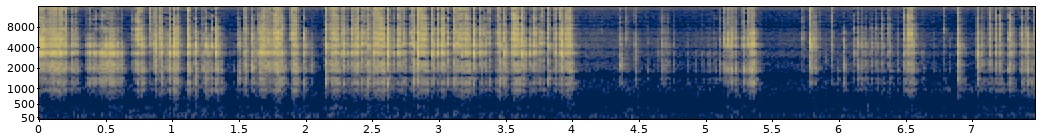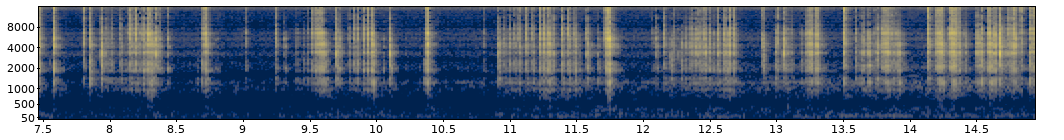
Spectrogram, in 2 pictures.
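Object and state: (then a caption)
Glass perfume bottle. Long nails tap and scratch a black glossy glass perfume bottle shaped like a high-heel shoe with a gold heel, held in one hand. Quick, bright clicks and scrapes with a faint tonal edge near 3.4 kHz come in a dense run for the first four seconds, then in short, irregular bursts separated by brief pauses. Each tap dies away almost at once, with no low end.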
